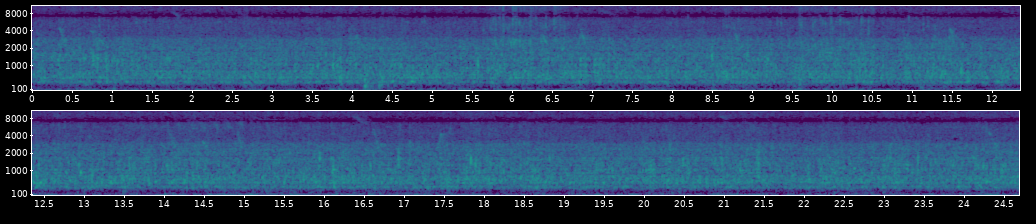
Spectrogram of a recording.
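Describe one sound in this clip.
A shallow stream babbles steadily over rocks.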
